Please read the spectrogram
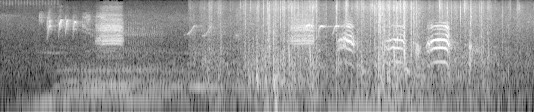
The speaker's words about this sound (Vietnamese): Một con vẹt xanh đỏ sặc sỡ bay vụt qua, làm cô vội thụp đầu xuống tránh, xong lại tự bật cười.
